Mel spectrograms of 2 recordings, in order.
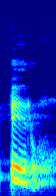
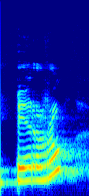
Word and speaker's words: pero: Et le premier d'entre eux, le plus simple, c'est Per. P E R O. Attention, prononce-le bien avec un seul R parce que si tu dis perro, à ce moment-là, c'est le chien.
